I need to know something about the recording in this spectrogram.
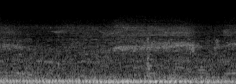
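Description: A young macaque squealing, a drawn-out high call from about a second in, over a steady low rumble.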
